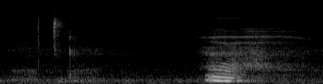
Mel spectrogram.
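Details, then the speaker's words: Sleeping female pet dog in a quiet room: after faint clicks, one low, rattling, half-second breath sound, a single snore. "Yeah. Do you all hear the dog snoring now? You see her? She's knocked."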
